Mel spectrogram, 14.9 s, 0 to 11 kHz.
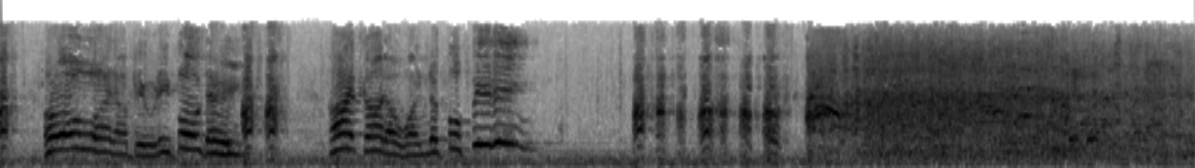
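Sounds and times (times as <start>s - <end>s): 
dogs barking: 0.0s - 0.3s, 3.0s - 3.7s, 7.9s - 9.9s
speech: 1.6s - 3.2s, 4.1s - 6.3s
laughter: 10.1s - 14.9s.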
